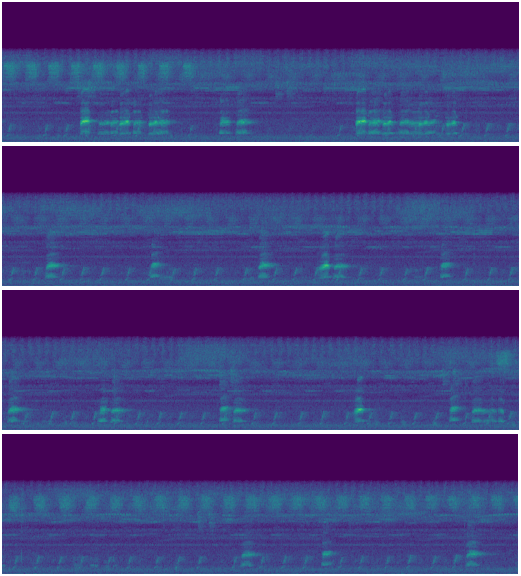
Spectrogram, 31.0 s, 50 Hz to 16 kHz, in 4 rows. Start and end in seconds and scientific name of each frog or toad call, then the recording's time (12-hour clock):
0.0	3.9	Boana albomarginata
0.0	30.8	Leptodactylus notoaktites
5.1	7.2	Boana albomarginata
8.1	23.2	Boana albomarginata
26.5	31.0	Boana albomarginata
11:00pm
